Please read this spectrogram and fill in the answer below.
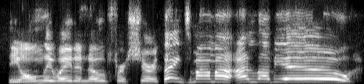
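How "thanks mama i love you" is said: higher, slow and loving; tender, drawn-out love to mom; tender thanks. Real, not acted. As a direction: tell your mom you love her. Message to his mother.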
